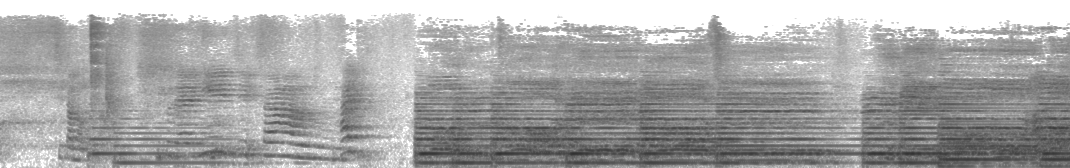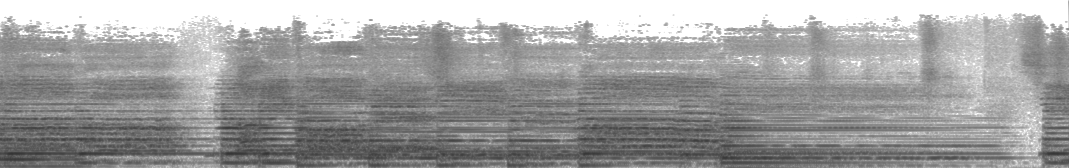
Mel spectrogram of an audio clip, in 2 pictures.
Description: low

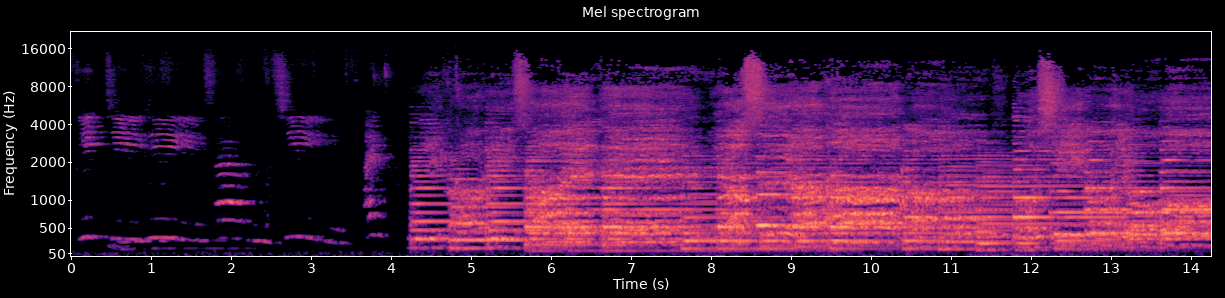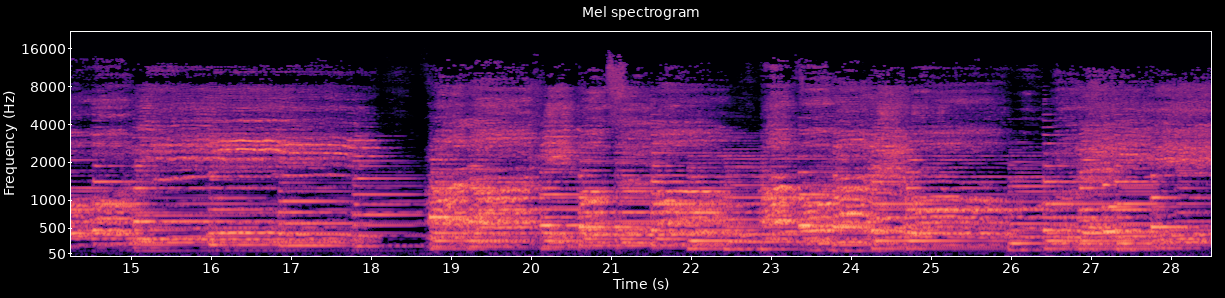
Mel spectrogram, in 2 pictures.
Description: akogare chorus

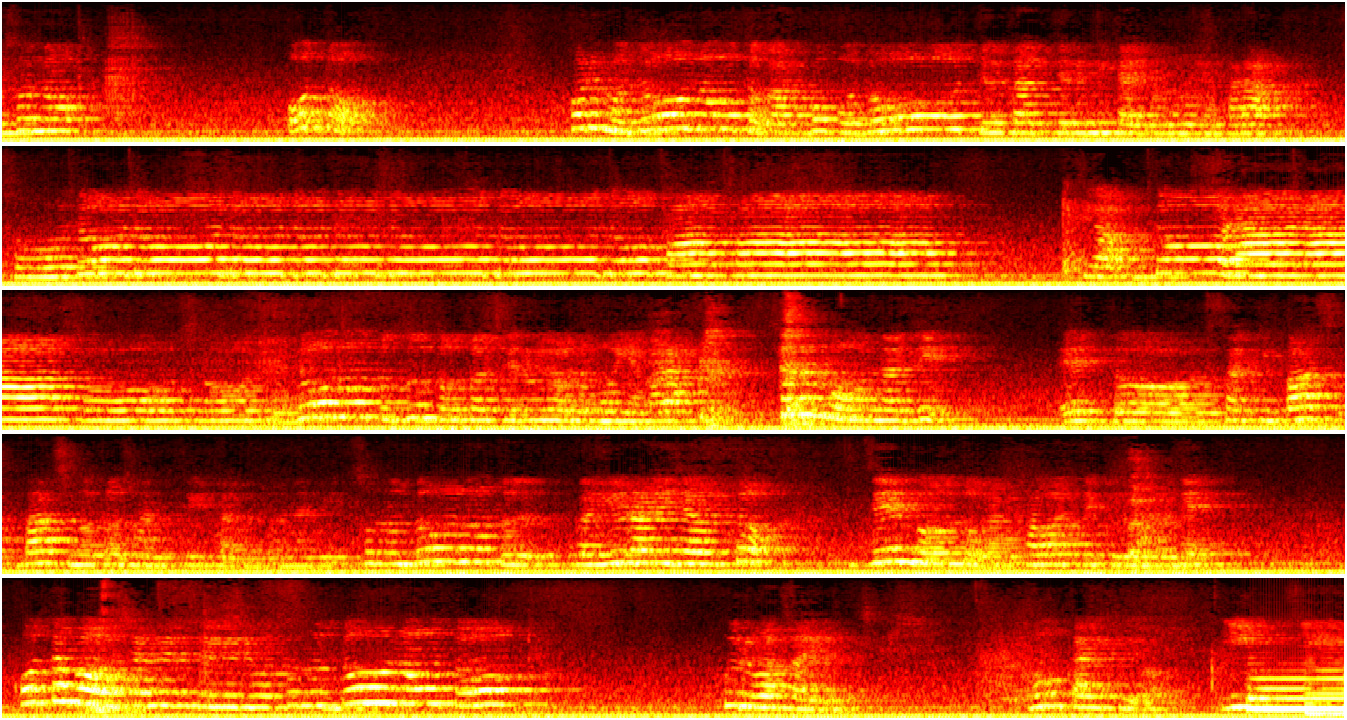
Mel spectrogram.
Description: akatonbo baritone

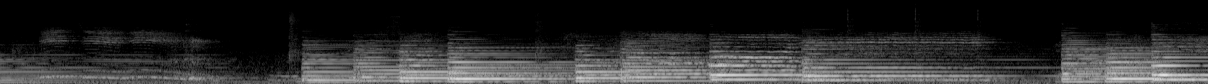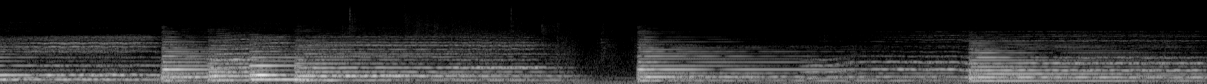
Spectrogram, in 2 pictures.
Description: furusatonoyamanimukahite baritone

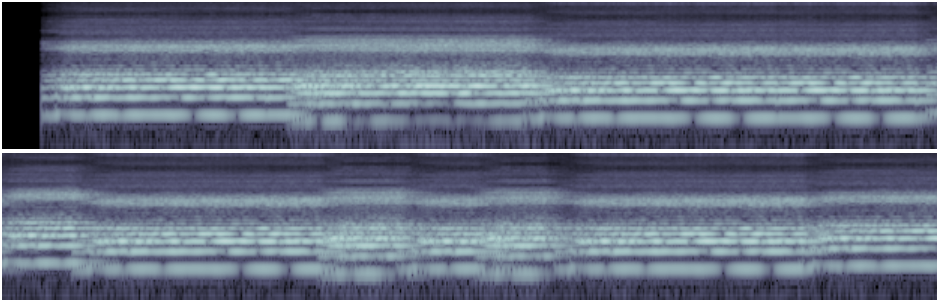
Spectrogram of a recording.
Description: baritone

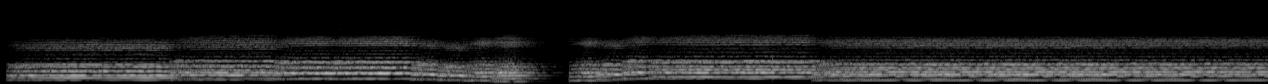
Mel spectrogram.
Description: high

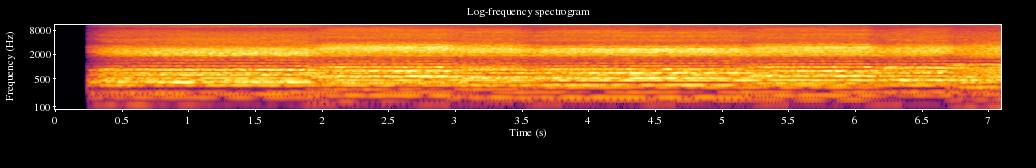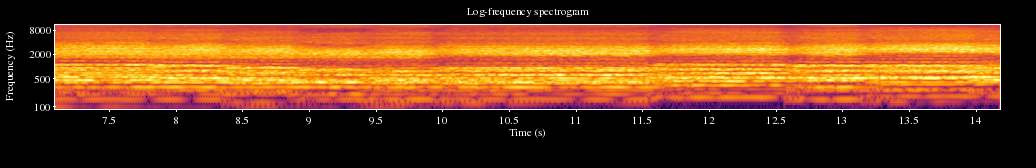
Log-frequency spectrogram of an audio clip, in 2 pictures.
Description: chorus

